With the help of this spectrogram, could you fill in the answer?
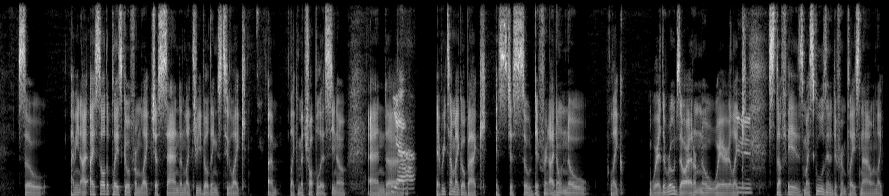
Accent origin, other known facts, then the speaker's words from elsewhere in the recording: Qatar; So I grew up in Qatar, and if I try and like put myself in your shoes thinking like I want the citizenship of the country that I grew up in because I'm familiar with it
